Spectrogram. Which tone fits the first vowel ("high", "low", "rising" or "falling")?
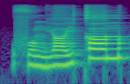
low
